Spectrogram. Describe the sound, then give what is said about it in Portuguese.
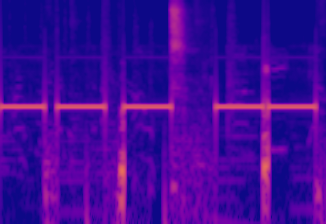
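A steady, high-pitched censor bleep runs through most of the moment in several long stretches, broken by brief gaps where clipped fragments of a voice slip through. “Vai, vai bipar, mas é isso.”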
